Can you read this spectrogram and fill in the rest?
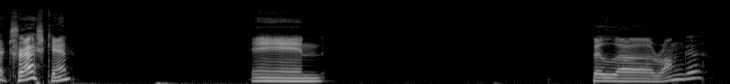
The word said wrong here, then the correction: Berlanga: Did I say his name again? Berlanga.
